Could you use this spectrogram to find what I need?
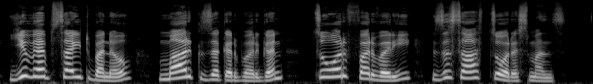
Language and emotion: Kashmiri, neutral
